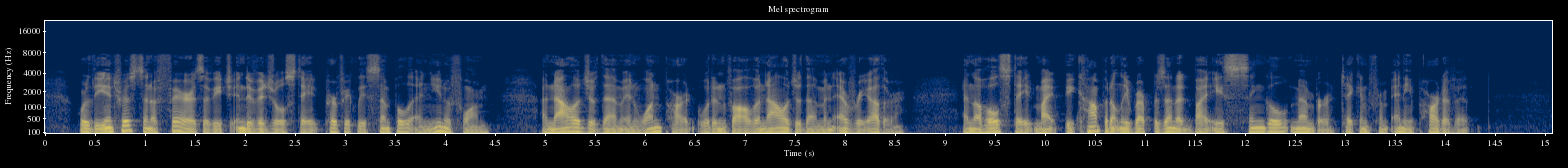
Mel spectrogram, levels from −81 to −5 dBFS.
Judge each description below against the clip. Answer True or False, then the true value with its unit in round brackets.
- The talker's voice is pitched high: False (90 Hz)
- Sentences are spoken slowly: False (185 wpm)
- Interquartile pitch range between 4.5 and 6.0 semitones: False (2.9 semitones)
